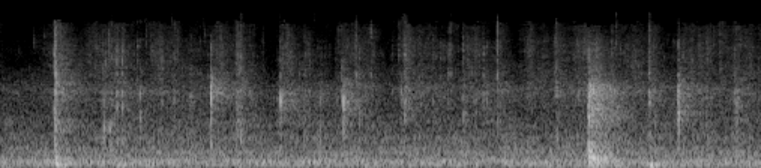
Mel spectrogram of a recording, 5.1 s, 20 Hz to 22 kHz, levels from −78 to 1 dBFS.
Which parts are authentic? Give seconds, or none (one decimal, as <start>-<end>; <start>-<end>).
0.0-0.8; 3.2-5.1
